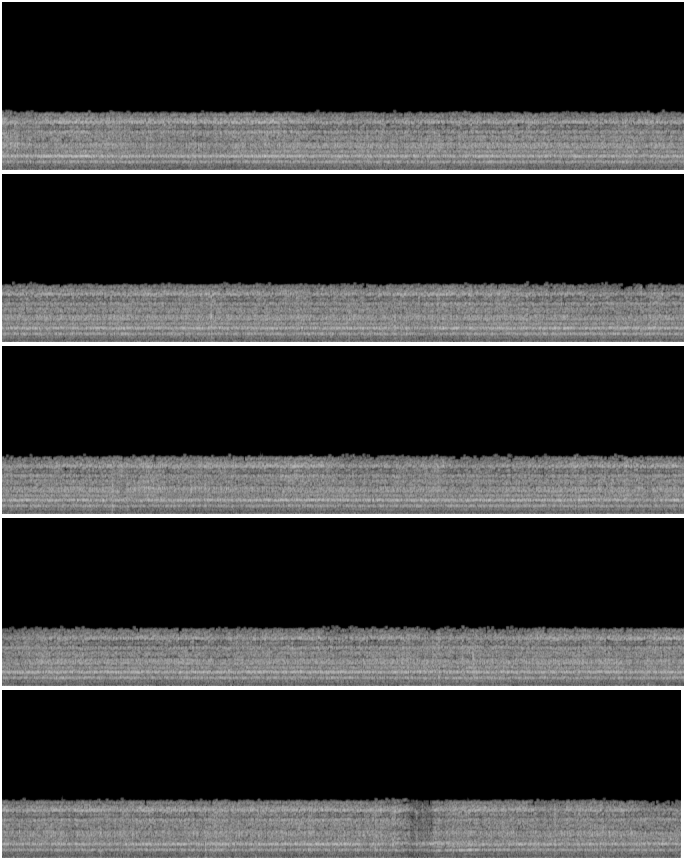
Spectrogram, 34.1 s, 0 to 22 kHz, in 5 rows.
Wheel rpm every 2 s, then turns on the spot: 160, 160, 160, 160, 160, 160, 160, 160, 160, 160, 160, 160, 160, 160, 160, 140, 160.
none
